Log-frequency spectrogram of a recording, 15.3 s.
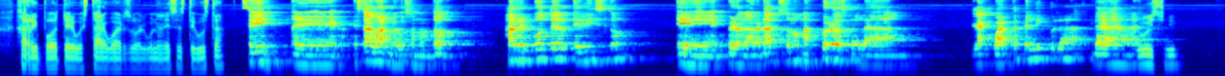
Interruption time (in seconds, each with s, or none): none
